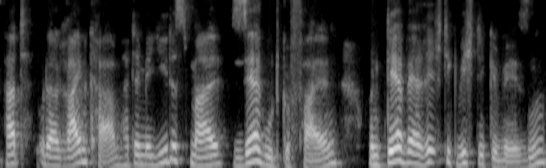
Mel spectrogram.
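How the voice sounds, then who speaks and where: Against a quiet background, a man talks at a moderate pace with a high pitch. His tone is dark and mellow, and his intonation is lively. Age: 20s. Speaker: political science student and football fan. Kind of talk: casual football discussion.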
